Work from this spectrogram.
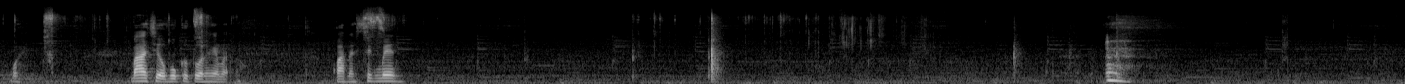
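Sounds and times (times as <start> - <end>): packaging crinkling: 7.4 - 9.4.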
